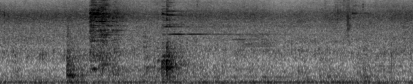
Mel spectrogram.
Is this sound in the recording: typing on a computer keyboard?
no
